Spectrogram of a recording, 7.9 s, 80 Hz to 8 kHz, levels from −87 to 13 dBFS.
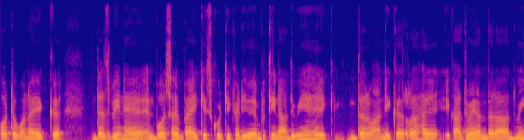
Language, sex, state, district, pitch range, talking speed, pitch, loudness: Hindi, male, Chhattisgarh, Sukma, 120-125 Hz, 190 wpm, 125 Hz, -13 LUFS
